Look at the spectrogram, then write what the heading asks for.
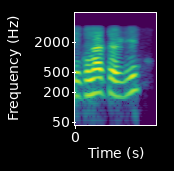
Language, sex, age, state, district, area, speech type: Hindi, male, 30-45, Uttar Pradesh, Prayagraj, urban, conversation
